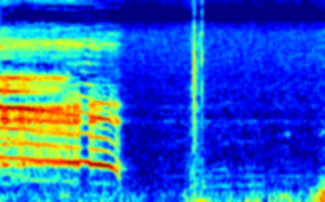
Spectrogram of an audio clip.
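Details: Orpington rooster crowing in a kitchen garden: the crow is caught only at its end, a harmonic-rich, slightly falling note that stops abruptly after about a second, followed by quiet and a brief click.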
